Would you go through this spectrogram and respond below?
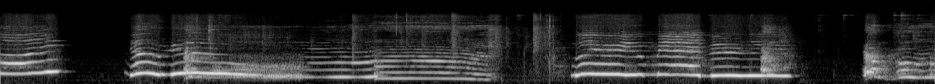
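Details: Bernese Mountain Dog upset about the mail lady, howling in long tonal wails that rise, hold and slide down, broken by short pauses and a brief silence, with rich stacked overtones.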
